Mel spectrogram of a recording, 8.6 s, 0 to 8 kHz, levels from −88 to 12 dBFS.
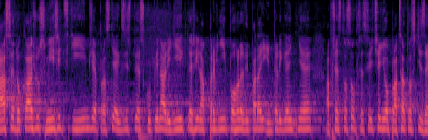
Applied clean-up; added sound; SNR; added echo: none; none; none; none.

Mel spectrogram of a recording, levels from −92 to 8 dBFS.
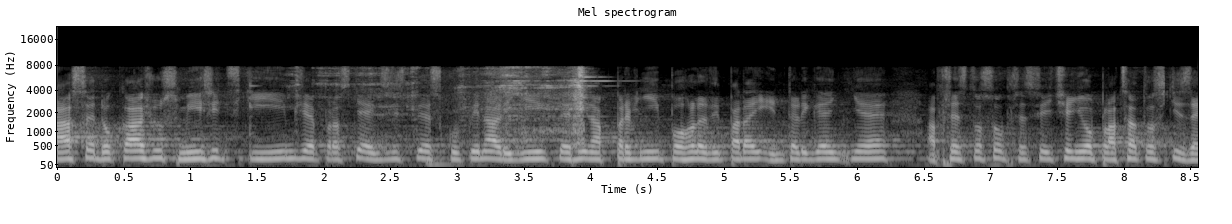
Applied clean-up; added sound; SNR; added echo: none; Cutlery, silverware; 8 dB; none.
